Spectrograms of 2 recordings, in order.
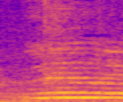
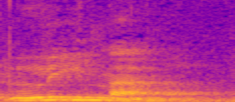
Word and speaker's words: Lena: Lena, you're so beautiful.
